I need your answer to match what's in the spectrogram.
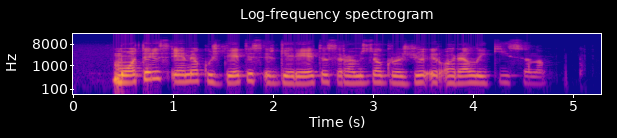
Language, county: Lithuanian, Vilnius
